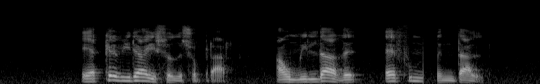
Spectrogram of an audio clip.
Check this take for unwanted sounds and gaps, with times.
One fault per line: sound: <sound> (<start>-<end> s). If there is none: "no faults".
sound: dropout (4.2-4.4 s)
